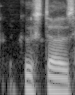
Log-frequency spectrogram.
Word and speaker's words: Gusteau: How do you pronounce the guy who originally owned the restaurant? Gusto? Gusto.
